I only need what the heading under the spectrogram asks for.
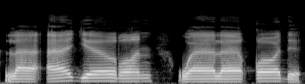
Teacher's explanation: Kol di sini adalah kol-kolah, pantulkan. Karena dipantulkan berarti nggak dipanjangkan, nol harokat.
